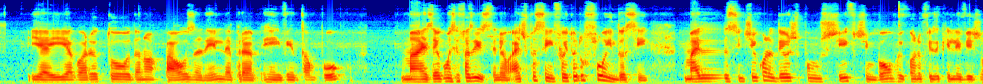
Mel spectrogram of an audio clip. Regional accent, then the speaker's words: Milan, Lombardy, Italy; Mas eu sou italiano, eu nasci em Milão, né? Tenho um background de Itália.

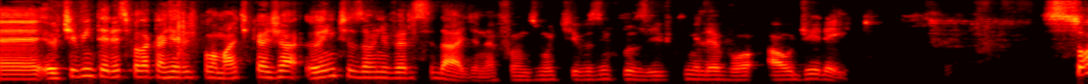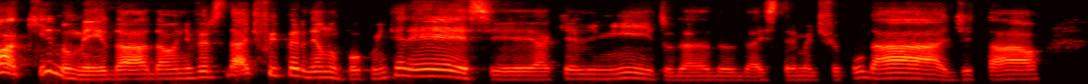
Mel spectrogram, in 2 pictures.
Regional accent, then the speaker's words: Pelotas, Rio Grande do Sul, Brazil; Pois então, não sou de nenhum grande centro, né? Sou de Pelotas, sul, do Rio Grande do Sul.

